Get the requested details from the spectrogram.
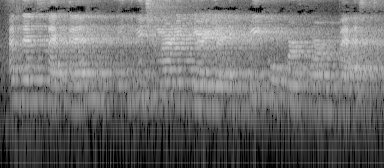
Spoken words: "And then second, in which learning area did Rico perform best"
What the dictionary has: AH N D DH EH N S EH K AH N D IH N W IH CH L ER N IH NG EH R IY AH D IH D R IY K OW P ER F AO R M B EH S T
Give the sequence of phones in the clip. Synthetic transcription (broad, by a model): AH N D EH N S EH K AH N D IH N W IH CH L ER IH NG EH R IY AH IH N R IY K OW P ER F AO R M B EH S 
